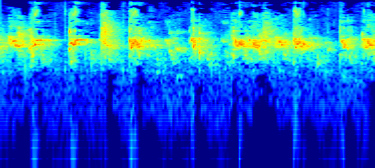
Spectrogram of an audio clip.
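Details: Rapid budgerigar warbling from a group of different birds: clipped, raspy chirps and squawks strung together about every half second in a busy, uneven chatter.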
